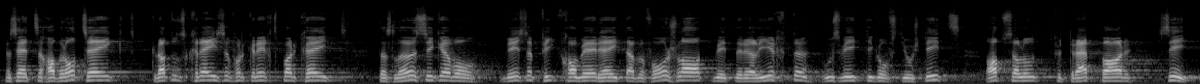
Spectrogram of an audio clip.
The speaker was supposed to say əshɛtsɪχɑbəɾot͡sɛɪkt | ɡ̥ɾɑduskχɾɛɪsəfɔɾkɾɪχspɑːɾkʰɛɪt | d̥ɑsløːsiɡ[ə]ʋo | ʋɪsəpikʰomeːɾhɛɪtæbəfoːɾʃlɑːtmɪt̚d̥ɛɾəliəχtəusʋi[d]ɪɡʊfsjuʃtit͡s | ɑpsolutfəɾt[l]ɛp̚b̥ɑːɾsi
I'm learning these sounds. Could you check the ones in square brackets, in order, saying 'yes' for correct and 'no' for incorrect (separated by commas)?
yes, no, no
